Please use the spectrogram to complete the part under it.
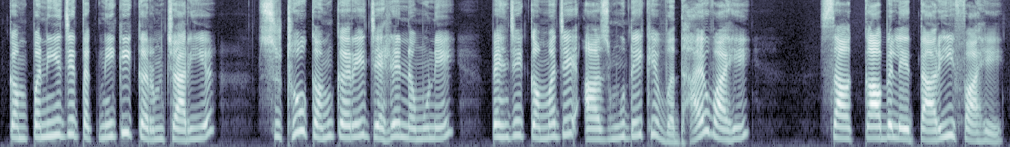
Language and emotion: Sindhi, happy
